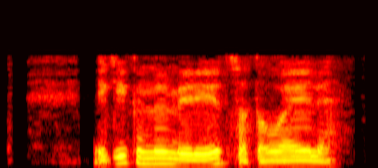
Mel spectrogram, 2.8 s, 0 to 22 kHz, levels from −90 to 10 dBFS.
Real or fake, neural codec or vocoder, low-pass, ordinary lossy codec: real; none; 5.4 kHz; AAC, 32 kbps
